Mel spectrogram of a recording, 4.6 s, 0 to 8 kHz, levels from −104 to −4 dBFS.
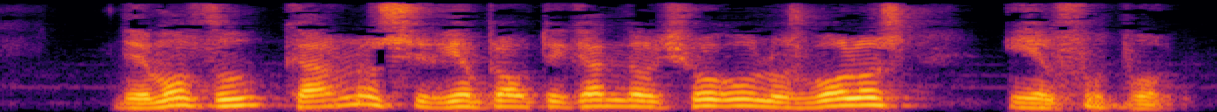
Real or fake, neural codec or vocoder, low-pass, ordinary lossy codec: fake; codec, 16 kHz in and 24 kHz out, 1 kbps, XY-Tokenizer; 7.2 kHz; MP3, 32 kbps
